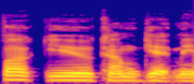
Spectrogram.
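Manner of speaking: put-on mocking laughter. Retelling a man taunting from a ledge: imitating a laughing taunt. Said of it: "He's laughing and shit".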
